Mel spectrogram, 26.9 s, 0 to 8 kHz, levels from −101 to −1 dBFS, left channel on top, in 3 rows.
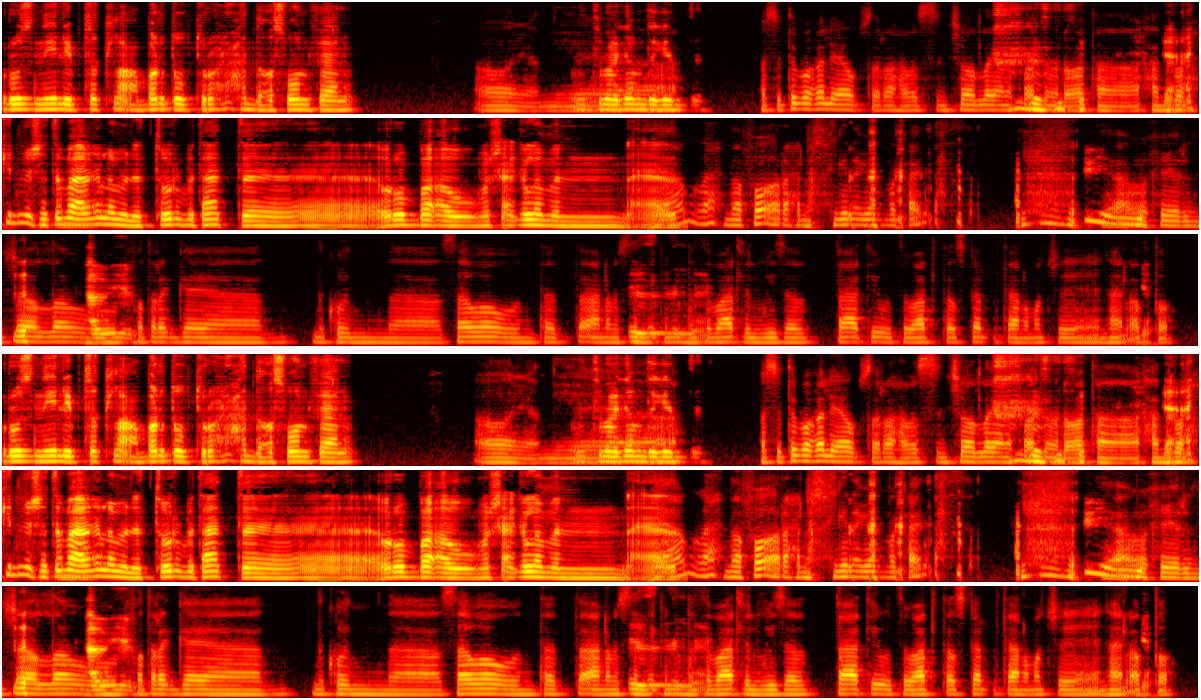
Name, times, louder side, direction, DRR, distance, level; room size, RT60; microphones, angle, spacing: voice 1, 0.0-2.7 4.3-5.1 7.4-8.0 8.7-14.1 17.1-17.6 18.0-18.2 18.6-19.0 22.7-23.3, right 2 dB, 40° right, 1.8 m, -33 dB
voice 2, 3.5-5.1 5.7-9.0 9.4-9.5 13.6-16.1 16.6-26.7, right 4 dB, 90° right, 0.8 m, -41 dB
head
